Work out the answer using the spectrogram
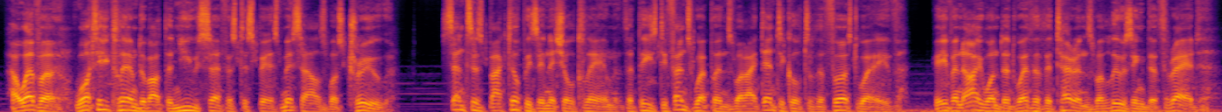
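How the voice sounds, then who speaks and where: A man's voice: sits low, expressive, a little fast, faint music behind. A man giving a dramatic scripted narration of a science fiction story as an audio performer.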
